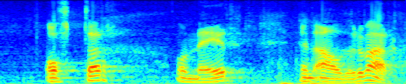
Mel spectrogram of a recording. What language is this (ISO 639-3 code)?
isl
